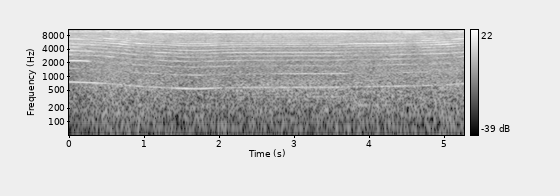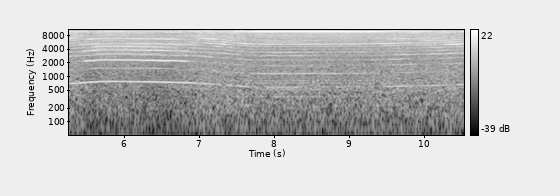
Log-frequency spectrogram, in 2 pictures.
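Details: Blade 300 X in Idle Up, with weird twitches and loud noises: a high, loud whine sags and swells unevenly over a few seconds instead of holding steady. The cause is unknown.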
